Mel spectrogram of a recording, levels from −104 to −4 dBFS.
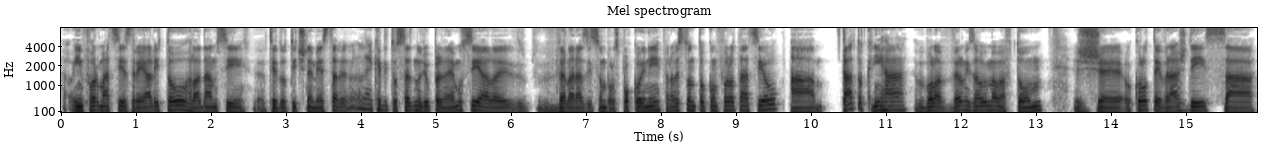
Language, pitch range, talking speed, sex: Slovak, 110-135 Hz, 130 wpm, male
